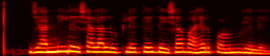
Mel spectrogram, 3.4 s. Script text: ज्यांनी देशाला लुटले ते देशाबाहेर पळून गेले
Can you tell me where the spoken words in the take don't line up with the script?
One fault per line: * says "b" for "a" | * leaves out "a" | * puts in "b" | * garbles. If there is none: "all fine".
all fine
